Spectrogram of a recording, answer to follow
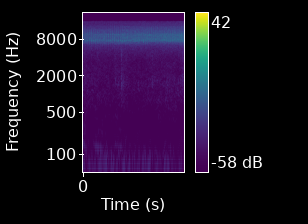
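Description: Insects in a summer meadow chirring continuously: a faint, steady, high-pitched hiss.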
